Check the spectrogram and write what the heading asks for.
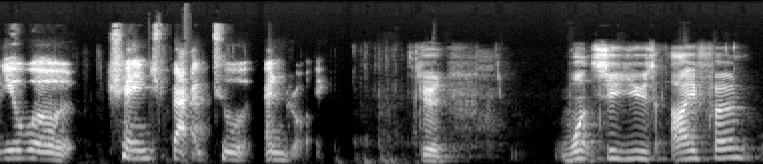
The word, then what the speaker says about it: Android: Android. Good. Make sure you get that D at the end.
